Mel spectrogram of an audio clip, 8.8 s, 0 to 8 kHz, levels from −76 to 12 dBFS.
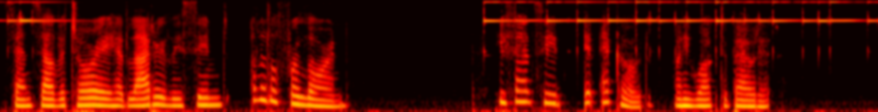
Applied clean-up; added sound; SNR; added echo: none; Bell; 5 dB; none.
